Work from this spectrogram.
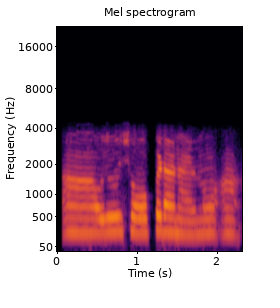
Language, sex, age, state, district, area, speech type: Malayalam, female, 18-30, Kerala, Wayanad, rural, conversation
